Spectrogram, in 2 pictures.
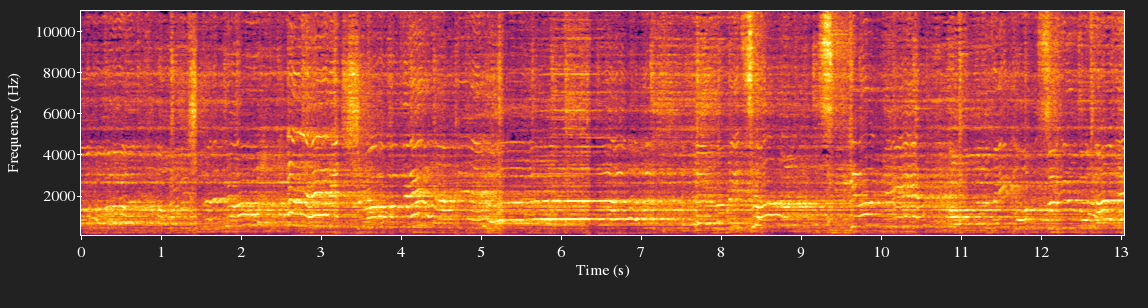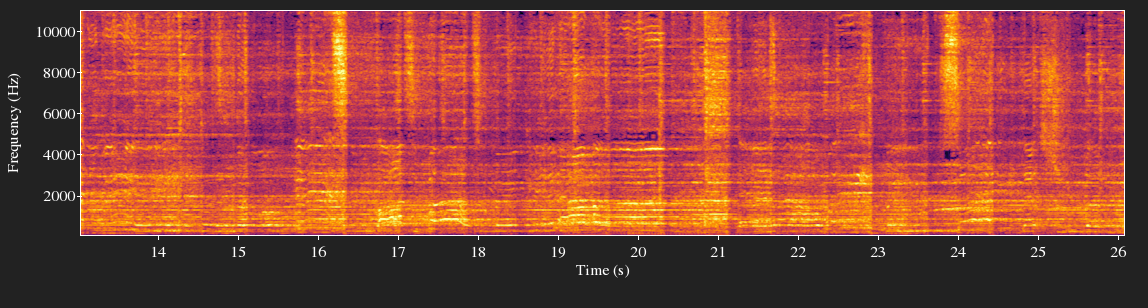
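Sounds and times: amplified backing music: 0:00.0 - 0:26.0
woman singing: 0:00.0 - 0:26.0.

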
